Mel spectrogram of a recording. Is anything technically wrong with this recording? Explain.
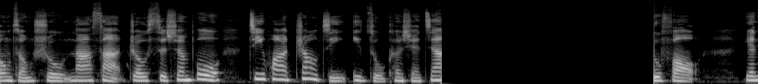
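Yes. An audio dropout to silence runs from 4.41 to 6.54 s: the speech cuts off mid-flow into about 2.1 seconds of silence with no room tone, then resumes abruptly. The likely cause is a lost input while recording continued writing zeros.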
